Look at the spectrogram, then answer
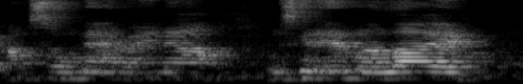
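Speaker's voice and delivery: mock frantic outburst. Retelling what a younger sister said when she came up: imitating someone frantic. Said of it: "she came up to me in a frantic".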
